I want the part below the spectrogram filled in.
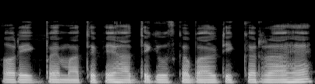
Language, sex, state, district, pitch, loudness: Hindi, male, Tripura, West Tripura, 105 Hz, -17 LUFS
